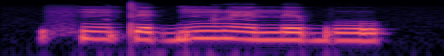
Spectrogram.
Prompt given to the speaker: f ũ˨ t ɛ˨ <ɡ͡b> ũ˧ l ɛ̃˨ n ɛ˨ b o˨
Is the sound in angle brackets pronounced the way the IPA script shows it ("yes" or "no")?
yes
